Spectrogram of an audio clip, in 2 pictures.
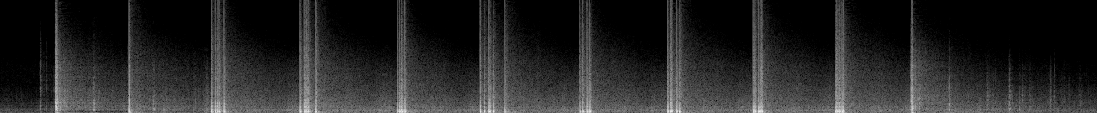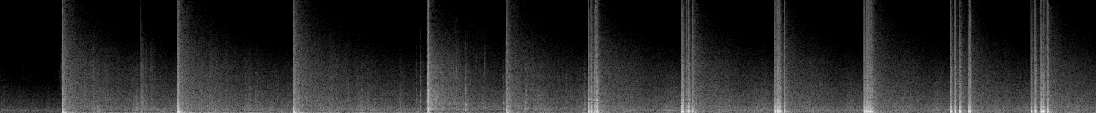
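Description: Aerial firework shells bursting in a steady series, a sharp bang a little less than once a second, some in quick pairs, each trailing off in echo. The bangs stop for about three seconds around the middle, then start again suddenly.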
